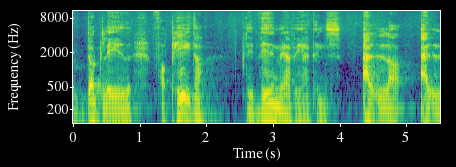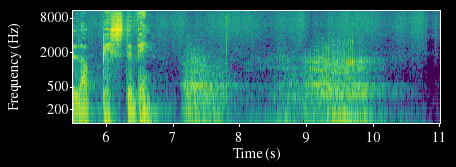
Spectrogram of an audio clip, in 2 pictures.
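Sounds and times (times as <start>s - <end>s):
lion roaring: 7.1s - 10.6s.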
